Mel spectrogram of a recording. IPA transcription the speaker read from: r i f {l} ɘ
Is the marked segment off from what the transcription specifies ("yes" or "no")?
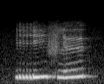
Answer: no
